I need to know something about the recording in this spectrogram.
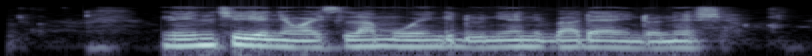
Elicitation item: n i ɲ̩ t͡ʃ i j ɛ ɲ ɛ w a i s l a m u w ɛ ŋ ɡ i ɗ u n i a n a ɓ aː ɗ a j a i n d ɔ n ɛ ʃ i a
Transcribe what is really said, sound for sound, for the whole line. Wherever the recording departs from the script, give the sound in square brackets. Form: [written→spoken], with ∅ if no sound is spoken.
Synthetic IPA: n i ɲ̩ t͡ʃ i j ɛ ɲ ɛ w a i s l a m u w ɛ ŋ ɡ i ɗ u n i a n [a→i] ɓ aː ɗ a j a i n d ɔ n ɛ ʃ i a

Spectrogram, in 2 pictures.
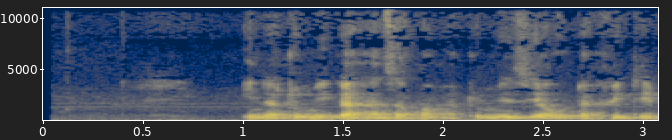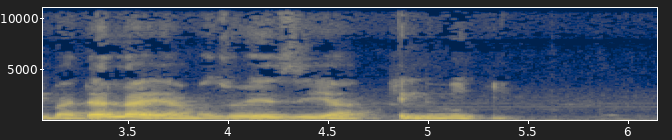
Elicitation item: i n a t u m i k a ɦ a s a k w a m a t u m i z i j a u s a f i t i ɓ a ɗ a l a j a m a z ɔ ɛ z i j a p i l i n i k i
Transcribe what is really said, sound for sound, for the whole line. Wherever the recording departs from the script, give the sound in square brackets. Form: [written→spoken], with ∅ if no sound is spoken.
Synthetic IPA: i n a t u m i k a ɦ a s a k w a m a t u m i z i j a u [s→t] a f i t i ɓ a ɗ a l a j a m a z ɔ ɛ z i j a [p→k] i l i n i k i

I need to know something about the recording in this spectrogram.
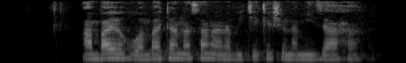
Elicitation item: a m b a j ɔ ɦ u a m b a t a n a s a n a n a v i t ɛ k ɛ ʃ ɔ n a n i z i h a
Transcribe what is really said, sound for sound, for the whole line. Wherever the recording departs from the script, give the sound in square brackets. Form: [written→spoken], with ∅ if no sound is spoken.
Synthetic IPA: a m b a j ɔ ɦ u a m b a t a n a s a n a n a v i [t→t͡ʃ] ɛ k ɛ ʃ ɔ n a [n→m] i z [i→a] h a

